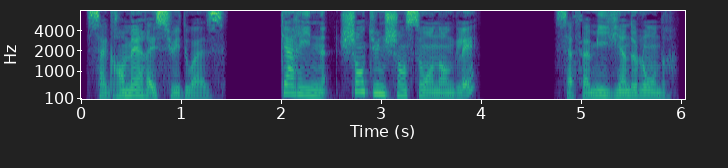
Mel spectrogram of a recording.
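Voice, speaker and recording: A woman reads a beginner's story aloud in a clear, deliberate way. Her delivery is unhurried and her pitch moves expressively, with a lot of lift and fall. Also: animated, darkish tone, no echo, clean studio sound. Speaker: narrator. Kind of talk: slow scripted narration for language learners.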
